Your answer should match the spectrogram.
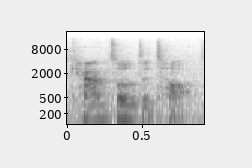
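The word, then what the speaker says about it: Conseil d'État: Next are the administrative courts, which at the top rests the Council of State, pronounced Council d'État, with 8 courts of appeal, Cours administratives d'appel, and 42 tribunaux administratifs.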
